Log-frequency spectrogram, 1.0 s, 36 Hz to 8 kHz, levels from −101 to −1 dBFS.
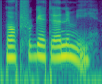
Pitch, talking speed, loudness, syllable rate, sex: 200 Hz, 175 wpm, -16 LUFS, 6.8 syllables/s, female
